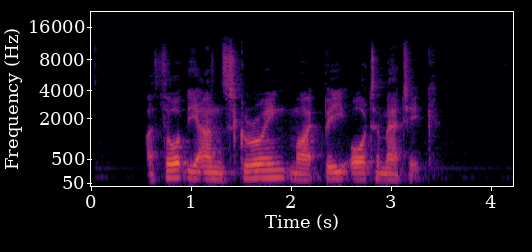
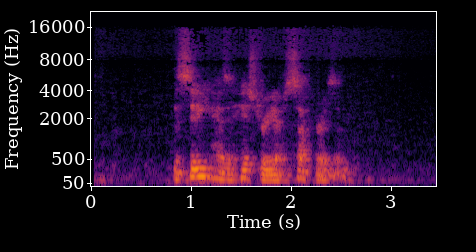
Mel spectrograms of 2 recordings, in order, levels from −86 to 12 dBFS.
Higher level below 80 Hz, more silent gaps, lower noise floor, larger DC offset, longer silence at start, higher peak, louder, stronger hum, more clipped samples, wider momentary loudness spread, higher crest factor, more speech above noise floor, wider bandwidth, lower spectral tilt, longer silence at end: second, -74 dBFS vs -52 dBFS; neither; first, -76 dBFS vs -57 dBFS; neither; first, 0.55 s vs 0.1 s; second, -14 dBFS vs -6 dBFS; second, -31 LUFS vs -24 LUFS; neither; neither; first, 16 LU vs 13 LU; about the same, 18 dB vs 20 dB; first, 45 dB vs 34 dB; second, 13 kHz vs 16.5 kHz; about the same, -5 dB/octave vs -5.5 dB/octave; about the same, 0.8 s vs 0.8 s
